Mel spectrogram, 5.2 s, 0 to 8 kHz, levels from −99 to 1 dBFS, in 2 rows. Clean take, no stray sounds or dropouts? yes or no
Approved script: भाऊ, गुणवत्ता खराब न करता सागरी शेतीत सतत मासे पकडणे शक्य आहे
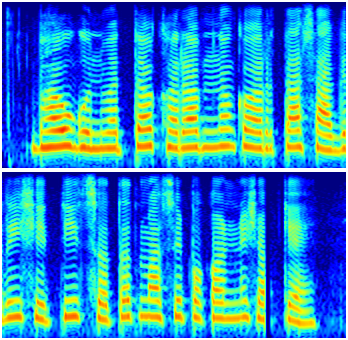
no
